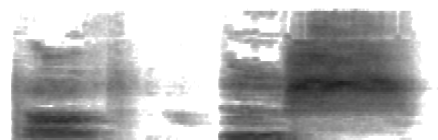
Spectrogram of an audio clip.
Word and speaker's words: os: Il se prononce, il se lit, il se fait entendre.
